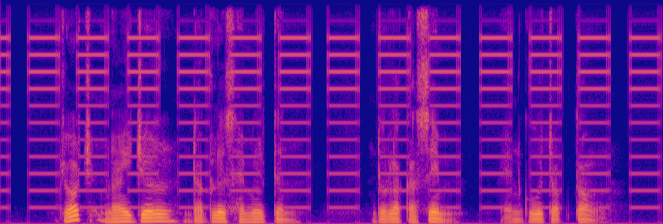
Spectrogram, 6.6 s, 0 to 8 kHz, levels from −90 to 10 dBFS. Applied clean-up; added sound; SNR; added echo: none; Alarm; 11 dB; none.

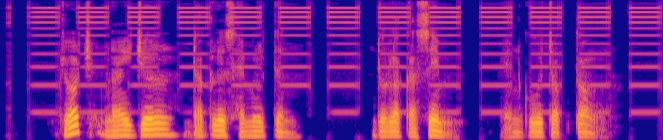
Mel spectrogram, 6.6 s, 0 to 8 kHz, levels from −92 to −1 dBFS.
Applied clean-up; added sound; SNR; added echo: classical method Wiener filter.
